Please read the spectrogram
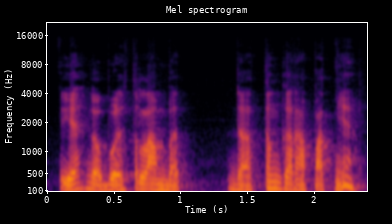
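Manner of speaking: ordinary talk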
